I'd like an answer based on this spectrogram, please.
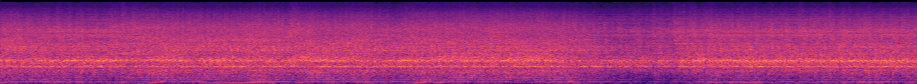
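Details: Running petrol engine with a busy, crackling popcorn-like rattle inside it. Loose parts, bad bearings or timing chain were investigated, and a water pump was replaced unnecessarily; the rattle was traced to one unexpected component.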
